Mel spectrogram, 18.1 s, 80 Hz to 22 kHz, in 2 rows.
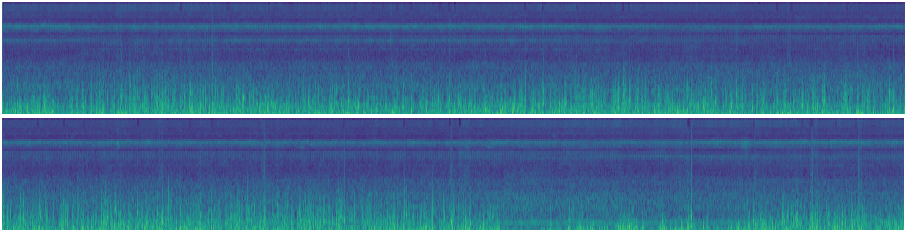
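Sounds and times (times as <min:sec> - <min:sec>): air conditioner running: 0:00.0 - 0:18.0.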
